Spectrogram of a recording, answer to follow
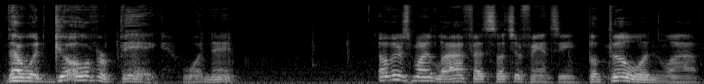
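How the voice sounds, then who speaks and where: A man's voice: medium pitch, lively intonation, slow. A man reading a story aloud informally, with a theatrical, irreverent manner and profane casual asides. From US Midwest. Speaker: amateur audiobook reader.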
